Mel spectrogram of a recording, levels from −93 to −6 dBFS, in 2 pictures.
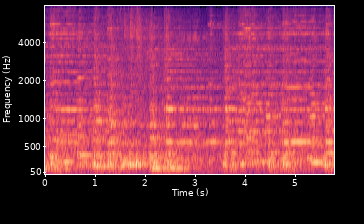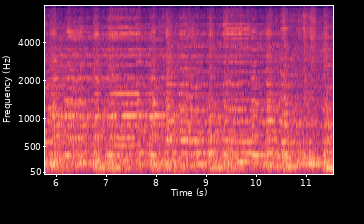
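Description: At 1.5 s there is a single sharp tick: a bit error spike, where one flipped bit makes a single sample jump by a power of two and snap straight back. A second bit error spike follows at 9.15 s, this time spanning two consecutive samples. Both clicks are broadband and unrelated to the surrounding sound, cutting through the band-limited audio of the call path, which carries nothing above 8 kHz.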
